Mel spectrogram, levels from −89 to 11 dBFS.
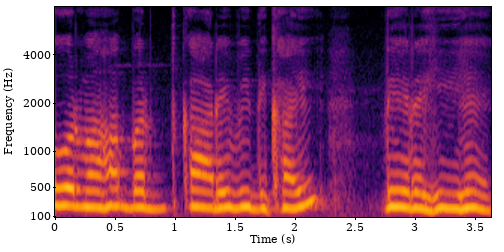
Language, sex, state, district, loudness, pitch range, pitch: Hindi, female, Delhi, New Delhi, -11 LUFS, 210-230 Hz, 220 Hz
